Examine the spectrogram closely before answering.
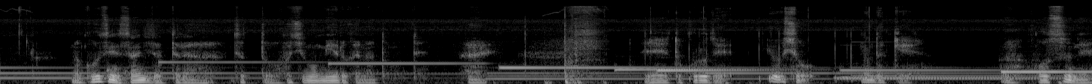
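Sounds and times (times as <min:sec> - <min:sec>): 
cicadas chirping outside: 0:00.0 - 0:10.9
soft ambient music with sustained synth-like tones: 0:00.0 - 0:10.9
speech: 0:00.7 - 0:04.0, 0:04.7 - 0:05.0, 0:06.5 - 0:09.2, 0:10.0 - 0:10.9
faint tap: 0:05.2 - 0:05.9.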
